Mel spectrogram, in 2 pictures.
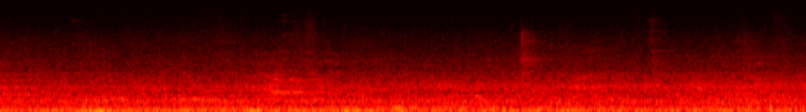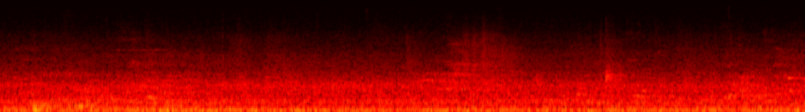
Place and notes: Poznań, Jerzyce district, Rialto Cinema - people leaving the cinema after the show
late evening, wet ambience in front of the cinema, spectators leaving the building, everybody in great mood after watching the last Woody Allen movie. the employees are closing the cinema.
Poznań, Poland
